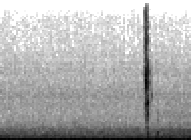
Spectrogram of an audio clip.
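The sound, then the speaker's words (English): A steady, low car engine hum with a rhythmic pulsing rumble, heard from inside the car while driving with the sunroof open, with a brief faint high-pitched squeak partway through. “We've not driven this car for some time, so we're out for a little bit of car therapy.”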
